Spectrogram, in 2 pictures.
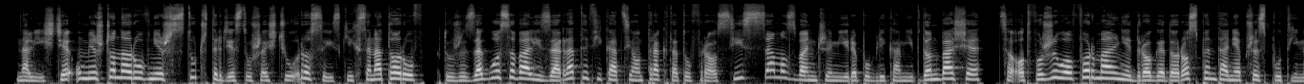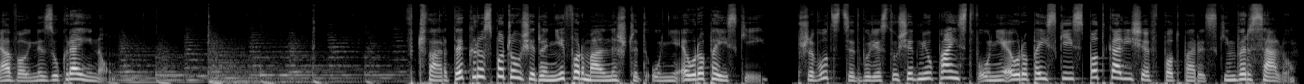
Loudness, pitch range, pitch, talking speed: -20 LUFS, 180-260 Hz, 205 Hz, 110 wpm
